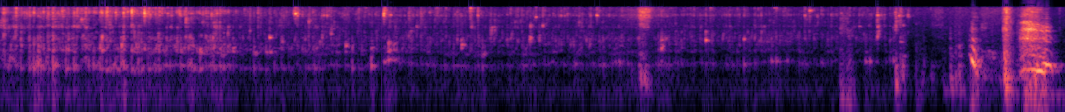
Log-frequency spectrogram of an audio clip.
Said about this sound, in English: I think it sounds more like you're having a pee. Sorry, I should flush the toilet right now for some wine. Can you not edit it out because I've poured me wine now? What bottle have you got? Well, it's a box with a tap.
